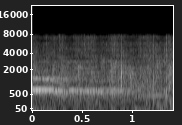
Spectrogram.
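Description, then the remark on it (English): Audience applause for a panelist's correct answer on a quiz show, a steady wash of clapping held at an even level for a moment, with a thin whistle or cheer riding briefly over the start. “Give him some applause for that.”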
